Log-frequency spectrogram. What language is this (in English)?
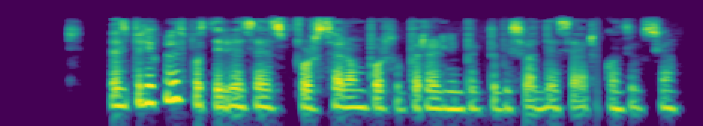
Spanish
